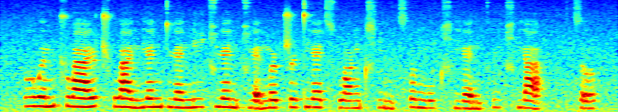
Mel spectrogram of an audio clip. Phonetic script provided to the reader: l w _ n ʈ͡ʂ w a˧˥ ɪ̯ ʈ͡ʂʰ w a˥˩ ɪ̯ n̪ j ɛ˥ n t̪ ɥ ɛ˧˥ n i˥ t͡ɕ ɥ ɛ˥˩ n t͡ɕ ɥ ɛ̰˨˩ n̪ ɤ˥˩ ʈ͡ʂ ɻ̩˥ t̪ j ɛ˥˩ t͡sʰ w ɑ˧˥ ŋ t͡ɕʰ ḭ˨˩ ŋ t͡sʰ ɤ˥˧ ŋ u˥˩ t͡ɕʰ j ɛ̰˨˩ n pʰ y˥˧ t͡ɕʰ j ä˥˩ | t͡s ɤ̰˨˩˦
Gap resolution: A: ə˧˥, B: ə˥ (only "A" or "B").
A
